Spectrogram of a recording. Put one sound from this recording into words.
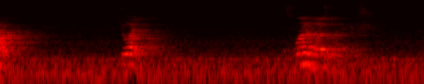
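A man speaks slowly through a microphone in a large echoing hall, pausing between phrases.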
